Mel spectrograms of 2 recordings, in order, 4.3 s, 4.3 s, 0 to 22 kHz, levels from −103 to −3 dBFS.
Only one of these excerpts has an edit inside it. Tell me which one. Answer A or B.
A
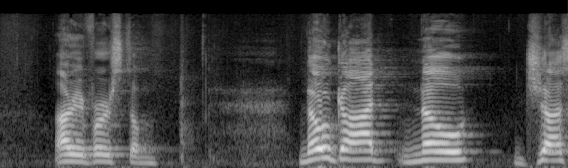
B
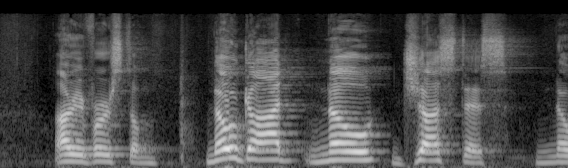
B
